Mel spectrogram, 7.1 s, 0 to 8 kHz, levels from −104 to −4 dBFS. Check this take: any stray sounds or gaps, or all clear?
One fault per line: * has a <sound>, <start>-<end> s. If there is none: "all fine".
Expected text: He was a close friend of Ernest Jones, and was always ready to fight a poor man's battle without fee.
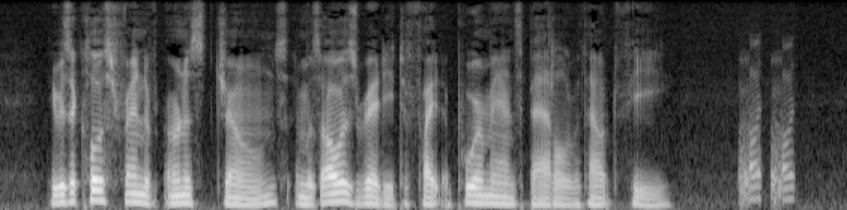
* has a laugh, 6.1-6.6 s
